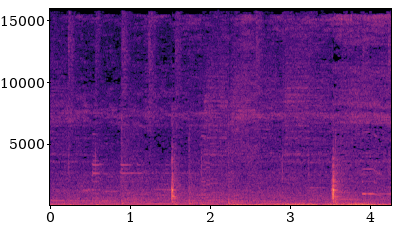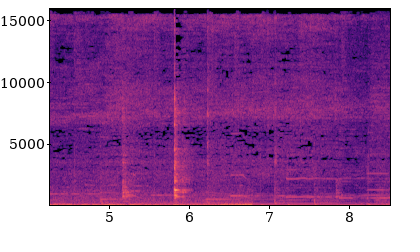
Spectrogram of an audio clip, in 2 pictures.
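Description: Squid sizzling on a hot ridged grill pan, with a few sharp clicks of a utensil against the pan as the pieces are moved and turned.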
